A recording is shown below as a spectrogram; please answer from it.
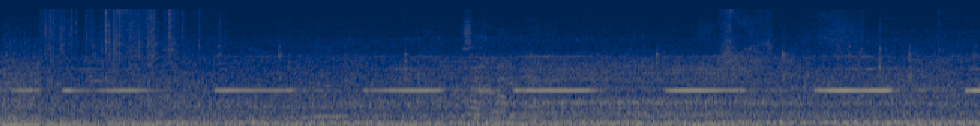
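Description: A truck's backup alarm beeping about once a second, each beep a single steady tone about half a second long, over the low rumble of an idling diesel engine.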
